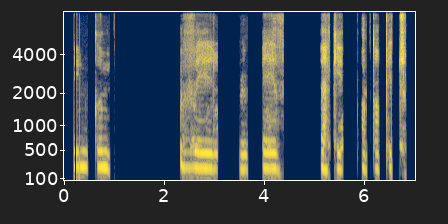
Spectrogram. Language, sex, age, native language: Icelandic, male, 6, Icelandic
